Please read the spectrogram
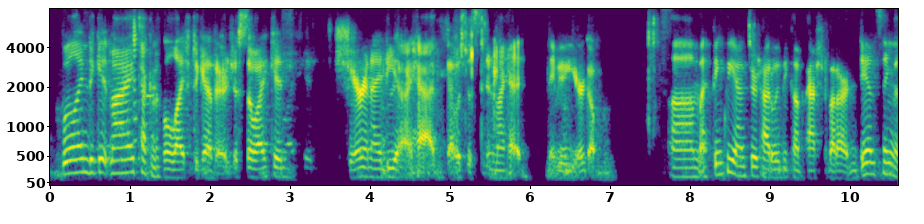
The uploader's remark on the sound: We were asked to come in (Zoom-style).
